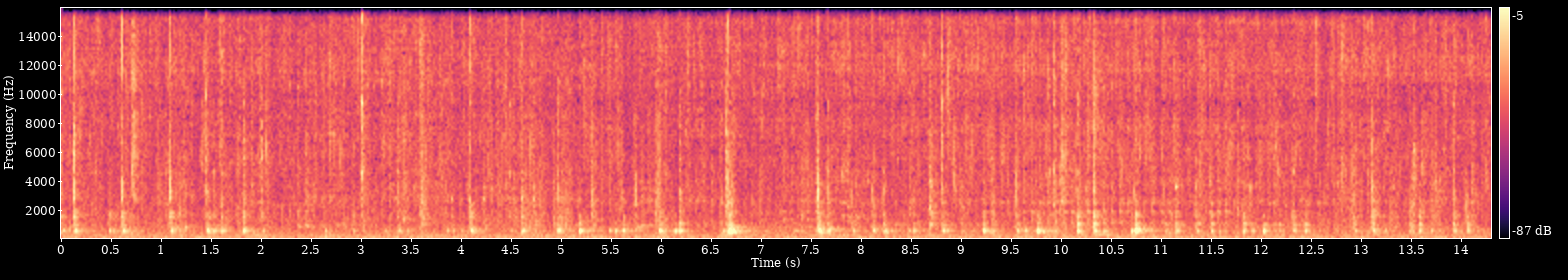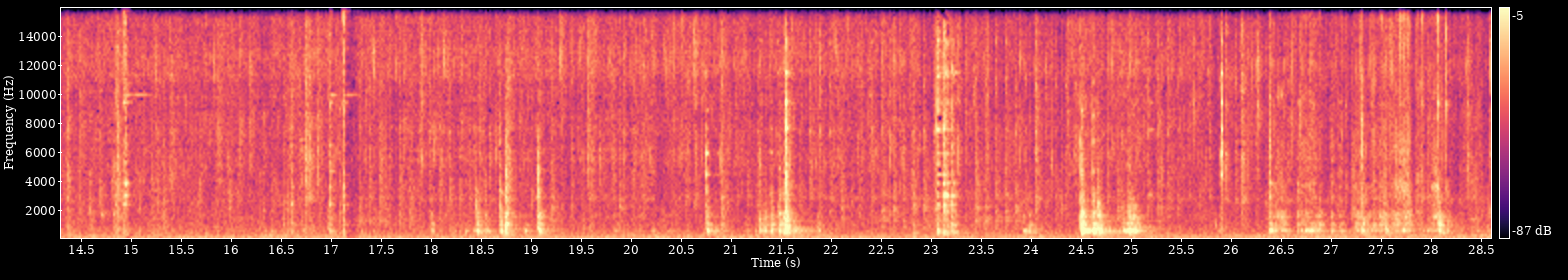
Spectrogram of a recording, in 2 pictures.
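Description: Irregular metallic clicking, scraping and light knocking of hand work on metal parts, with a faint ringing note, and a few louder knocks in the second half.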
